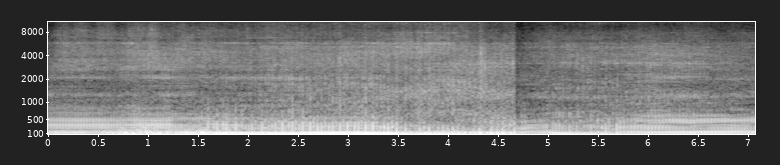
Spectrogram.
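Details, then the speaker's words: 2001 Honda XR200R rebuilt from a basket case, valves not adjusted: single-cylinder thump with a light, uneven ticking clatter, likely valve train tick, though it runs great. "well she runs great uh she's a little tickity tacky though I did not adjust the valves"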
